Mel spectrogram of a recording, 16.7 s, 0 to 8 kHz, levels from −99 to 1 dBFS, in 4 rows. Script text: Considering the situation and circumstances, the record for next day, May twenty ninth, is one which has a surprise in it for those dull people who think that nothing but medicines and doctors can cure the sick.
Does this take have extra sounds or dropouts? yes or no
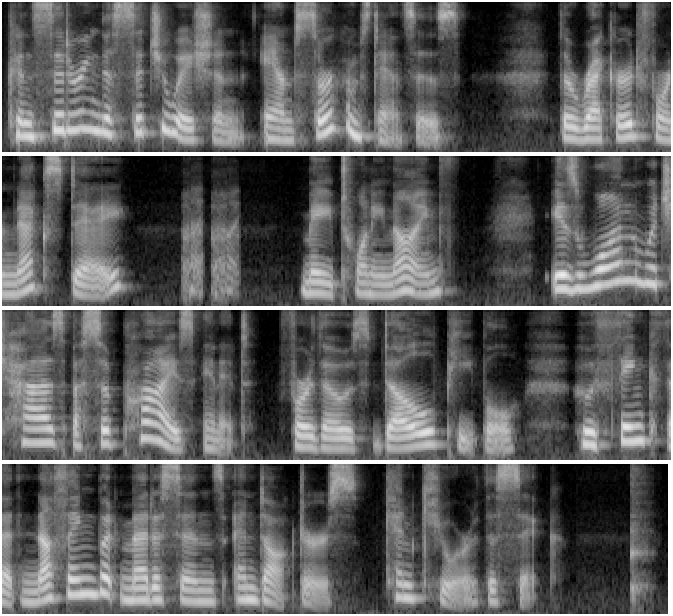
yes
